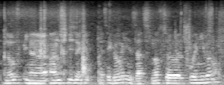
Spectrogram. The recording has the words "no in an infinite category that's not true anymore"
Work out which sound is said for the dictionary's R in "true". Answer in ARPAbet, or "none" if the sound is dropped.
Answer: none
